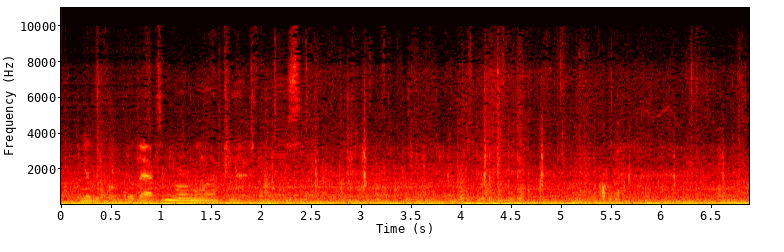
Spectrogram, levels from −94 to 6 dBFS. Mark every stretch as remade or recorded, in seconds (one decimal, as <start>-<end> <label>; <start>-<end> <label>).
0.0-0.9 remade; 0.9-6.9 recorded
